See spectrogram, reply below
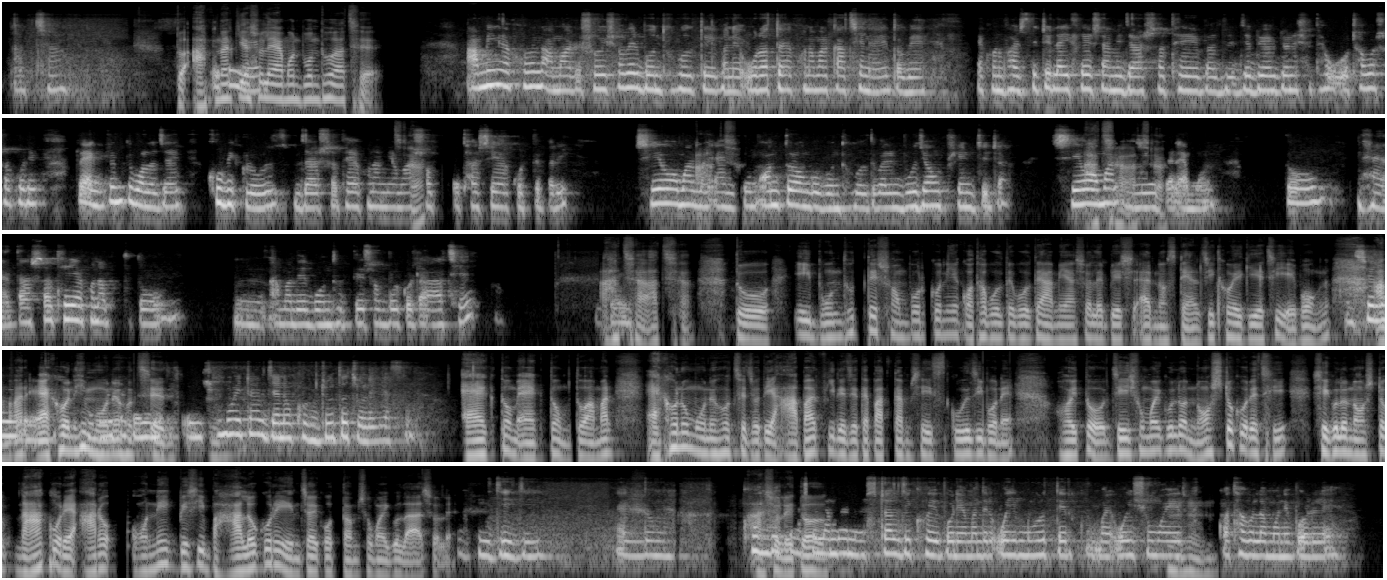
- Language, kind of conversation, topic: Bengali, unstructured, শৈশবে কোন বন্ধুর সঙ্গে কাটানো সময় আপনাকে সবচেয়ে বেশি আনন্দ দিত?
- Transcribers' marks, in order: static; "আচ্ছা" said as "চ্ছা"; other background noise; distorted speech; unintelligible speech; laughing while speaking: "এখনই"; tapping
